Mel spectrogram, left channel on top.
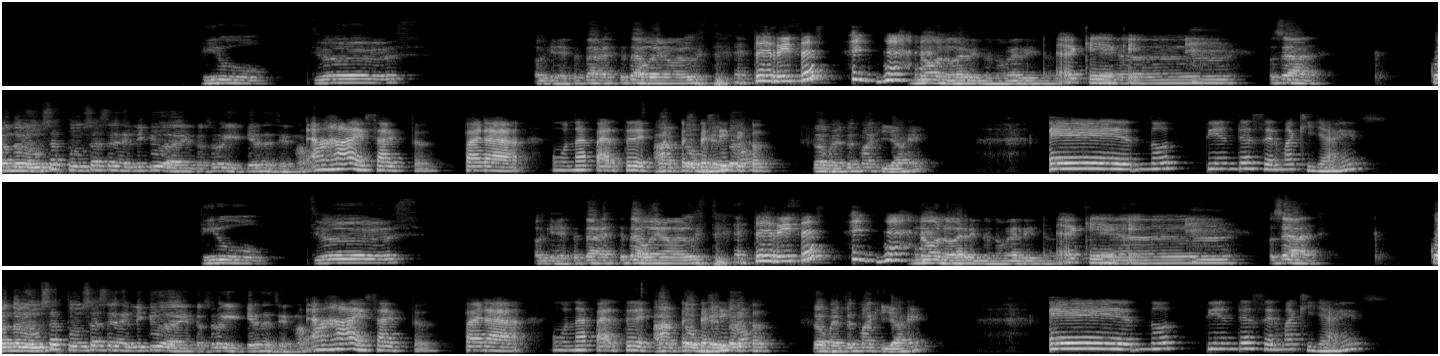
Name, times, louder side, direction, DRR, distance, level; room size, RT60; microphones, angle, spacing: voice 1, 2.0-2.6 3.1-4.0 5.3-7.4 7.8-8.1 9.1-10.6 10.9-12.3 12.7-13.1 14.3-17.4 20.9-21.9 22.5-23.6, right 1 dB, 80° right, 1 dB, 3.0 m, -22 dB
voice 2, 7.5-8.1 8.5-9.3 10.5-11.4 11.8-12.2 17.4-18.7 19.0-19.5 19.9-21.1 21.3-22.0 24.4-24.5 24.8-26.0 26.4-27.9, left 1 dB, 15° left, 6 dB, 1.0 m, -20 dB
8.5 x 7.5 x 2.7 m, 0.37 s
head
